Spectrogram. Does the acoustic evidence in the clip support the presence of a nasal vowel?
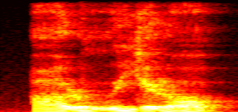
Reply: no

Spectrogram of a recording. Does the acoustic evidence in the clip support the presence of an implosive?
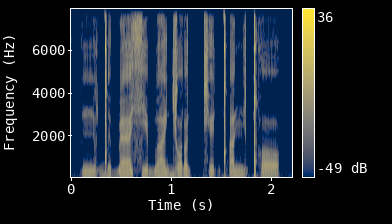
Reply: yes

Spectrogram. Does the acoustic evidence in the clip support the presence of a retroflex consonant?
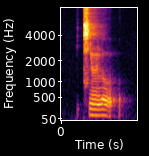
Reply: no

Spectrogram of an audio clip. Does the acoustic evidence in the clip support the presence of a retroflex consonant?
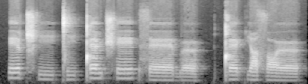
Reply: yes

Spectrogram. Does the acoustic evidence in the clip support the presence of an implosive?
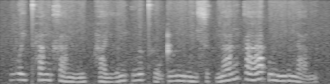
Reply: no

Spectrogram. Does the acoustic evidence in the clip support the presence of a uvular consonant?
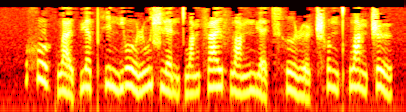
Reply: no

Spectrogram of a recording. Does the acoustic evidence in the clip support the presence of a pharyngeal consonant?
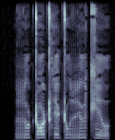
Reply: no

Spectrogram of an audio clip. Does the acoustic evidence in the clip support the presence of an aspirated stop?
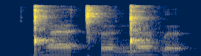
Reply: yes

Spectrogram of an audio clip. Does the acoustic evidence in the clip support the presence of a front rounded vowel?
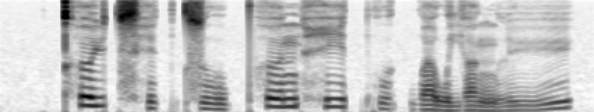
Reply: yes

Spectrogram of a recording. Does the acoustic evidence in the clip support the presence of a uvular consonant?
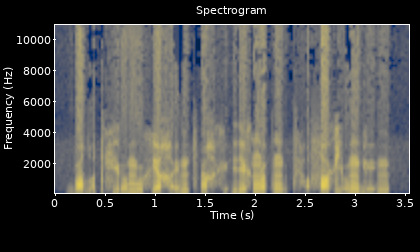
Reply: yes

